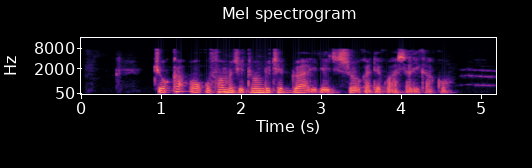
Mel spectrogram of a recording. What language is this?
Ganda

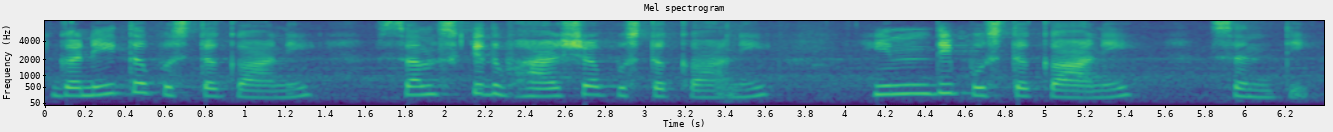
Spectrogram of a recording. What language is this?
Sanskrit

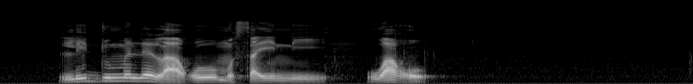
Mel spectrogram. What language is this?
Northern Sotho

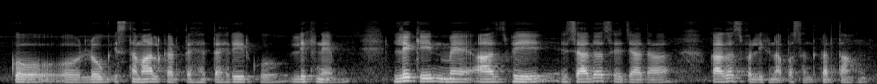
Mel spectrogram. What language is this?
Urdu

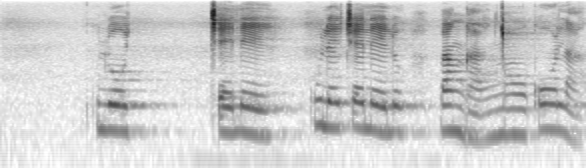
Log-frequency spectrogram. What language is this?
Xhosa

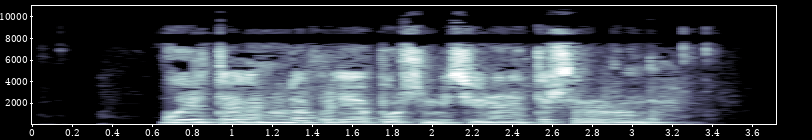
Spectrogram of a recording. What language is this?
Spanish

